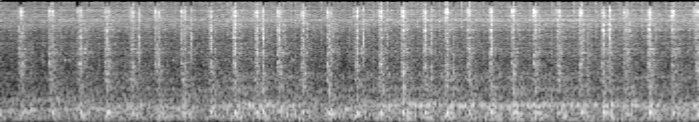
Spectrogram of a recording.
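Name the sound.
sewing machine stitching fabric mask edge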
